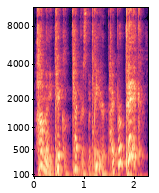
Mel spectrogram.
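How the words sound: It is said forcefully with strong energy. "I'm forced"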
